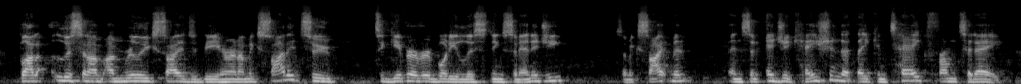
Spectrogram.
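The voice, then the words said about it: Australian accent. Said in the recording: “It's an Australian accent.”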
